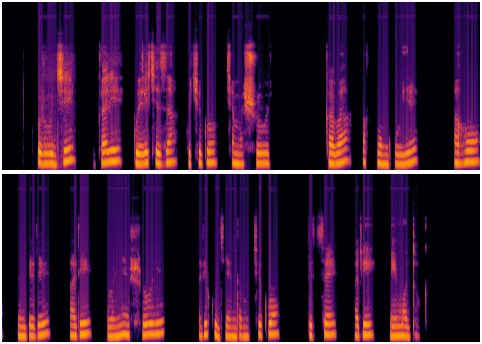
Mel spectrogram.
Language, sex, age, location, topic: Kinyarwanda, female, 18-24, Huye, education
